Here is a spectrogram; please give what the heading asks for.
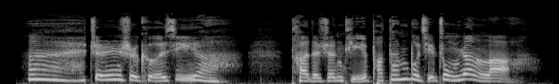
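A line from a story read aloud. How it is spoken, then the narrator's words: Sighing regretfully. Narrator (Chinese): 李林甫一边摇头，一边叹息着说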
